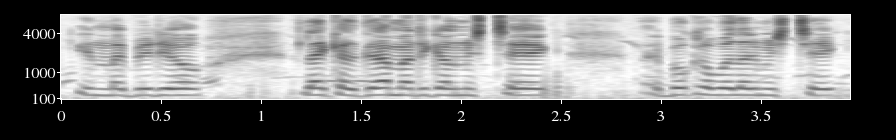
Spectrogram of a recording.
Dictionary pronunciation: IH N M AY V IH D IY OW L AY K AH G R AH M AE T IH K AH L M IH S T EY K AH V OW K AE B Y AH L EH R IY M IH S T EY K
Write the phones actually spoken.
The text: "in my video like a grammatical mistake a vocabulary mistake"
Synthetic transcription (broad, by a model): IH N M AY B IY D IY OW L AY K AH G R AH M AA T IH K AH L M IH S T EY K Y B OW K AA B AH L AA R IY M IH S T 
